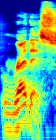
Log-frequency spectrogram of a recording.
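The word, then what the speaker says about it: Redis: reddis it's apparently count it's apparently pronounced reddis not Reedus I always thought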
